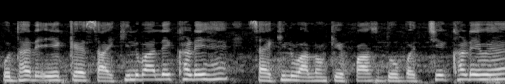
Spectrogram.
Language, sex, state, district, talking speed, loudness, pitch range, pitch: Hindi, male, Jharkhand, Deoghar, 180 wpm, -14 LUFS, 170-230 Hz, 195 Hz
